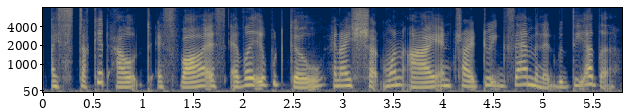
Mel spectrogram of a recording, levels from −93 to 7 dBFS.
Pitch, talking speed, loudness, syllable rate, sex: 210 Hz, 250 wpm, -18 LUFS, 5.6 syllables/s, female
